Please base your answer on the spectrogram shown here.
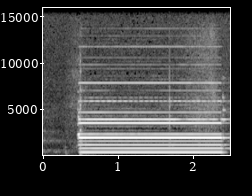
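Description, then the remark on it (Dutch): A steady organ tone, the fundamental with a fifth and an added third overtone, sounds alone for about two seconds with a bright, layered overtone color, starting abruptly and cutting off cleanly, loud. “Daar kan ik ook nog een terts aan toevoegen.”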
